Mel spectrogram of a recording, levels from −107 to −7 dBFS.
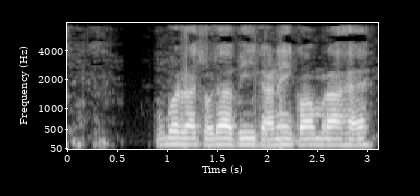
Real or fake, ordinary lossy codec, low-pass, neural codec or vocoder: real; AAC, 32 kbps; 7.2 kHz; none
